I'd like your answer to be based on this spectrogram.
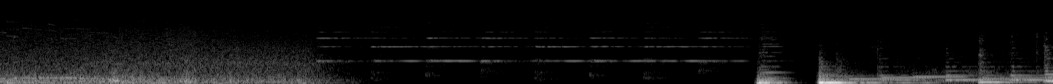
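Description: Storm thunder in the VR video game A Fisherman's Tale: a low, steady rumble of wind and rain fades to quiet sustained tones, then sharp, loud booms strike near the end.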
